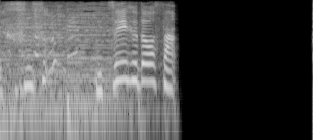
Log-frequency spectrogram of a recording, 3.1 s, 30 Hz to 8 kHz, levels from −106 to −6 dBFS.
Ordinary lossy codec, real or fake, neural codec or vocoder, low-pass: none; real; none; 7.2 kHz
